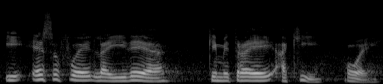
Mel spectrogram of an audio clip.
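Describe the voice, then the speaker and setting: A man with as his giving an academic talk as a guest lecturer, halting, with many fillers and self-corrections. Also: high voice, highs cut off. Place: lecture hall. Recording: long reverb of a large hall.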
